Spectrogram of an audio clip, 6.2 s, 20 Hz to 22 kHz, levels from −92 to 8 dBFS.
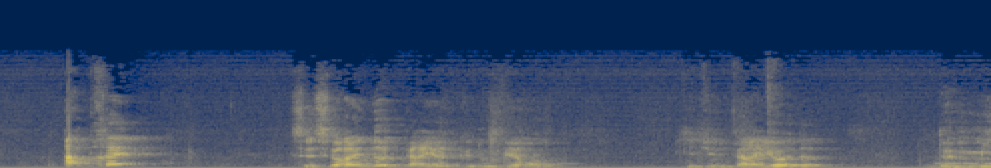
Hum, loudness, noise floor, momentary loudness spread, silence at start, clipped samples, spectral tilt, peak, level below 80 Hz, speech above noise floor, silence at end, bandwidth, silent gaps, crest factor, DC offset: none; -19 LUFS; -47 dBFS; 17 LU; 0.3 s; under 0.1%; -3.5 dB/octave; 0 dBFS; -70 dBFS; 27 dB; 0 s; 15.5 kHz; none; 22 dB; 5%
